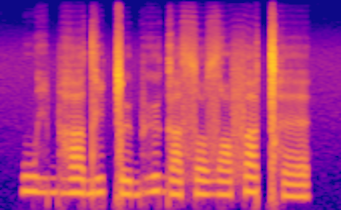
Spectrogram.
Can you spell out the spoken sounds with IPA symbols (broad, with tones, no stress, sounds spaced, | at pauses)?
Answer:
w i̤˦ bʱ a˦ d i˦ ǀ ʉ˨ bʱ ʉ˦ ɡ a˨ s ʉ˨ zˤ ɤ˨ f a˦ ǀʰ ɛ˨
